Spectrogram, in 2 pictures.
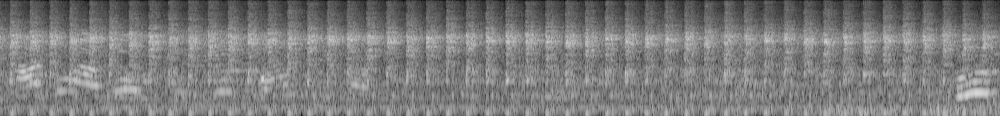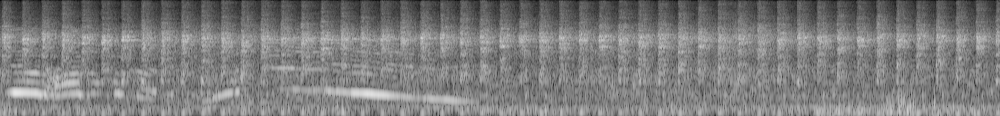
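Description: A tube-well pump's engine running with a rapid, even beat, over the constant rush of water gushing from the outlet pipe. Children's voices shout and call, most clearly around the middle.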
